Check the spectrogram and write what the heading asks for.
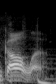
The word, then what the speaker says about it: gala: And the Hamptons, do they pronounce it gayla or gala? They they say gala. They say gala.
